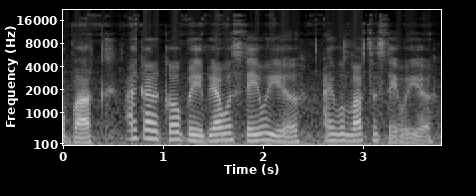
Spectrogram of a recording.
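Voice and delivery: ordinary talk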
